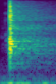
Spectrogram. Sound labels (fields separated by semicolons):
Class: switch; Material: plastic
